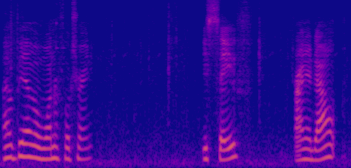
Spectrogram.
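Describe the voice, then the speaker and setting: A woman's voice: medium pitch, fairly even intonation, fairly quick, mellow. A young adult woman streaming live, chatting casually with her chat while gaming and greeting viewers by name.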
